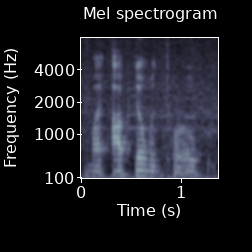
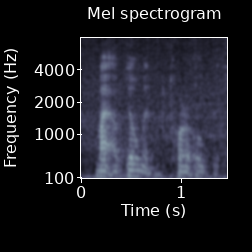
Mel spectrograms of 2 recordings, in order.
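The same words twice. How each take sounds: The two takes are said the same way.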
